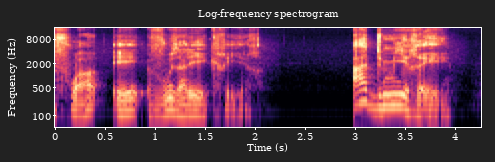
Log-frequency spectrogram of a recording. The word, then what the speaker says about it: admirez: attention encore une fois on va prononcer les deux je regarde oui le premier admirait qui monte et le deuxième admirez qui descend d'accord admirait admirez vous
